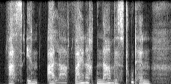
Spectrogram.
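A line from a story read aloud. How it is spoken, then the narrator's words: Quiet question. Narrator (German): fragte Hiron leise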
